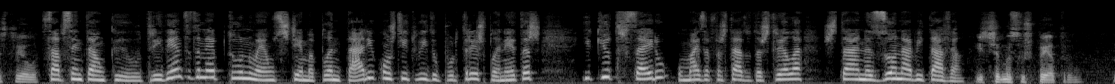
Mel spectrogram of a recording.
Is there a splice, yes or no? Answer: yes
